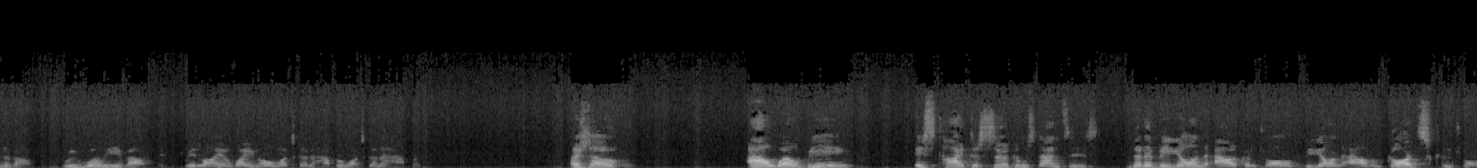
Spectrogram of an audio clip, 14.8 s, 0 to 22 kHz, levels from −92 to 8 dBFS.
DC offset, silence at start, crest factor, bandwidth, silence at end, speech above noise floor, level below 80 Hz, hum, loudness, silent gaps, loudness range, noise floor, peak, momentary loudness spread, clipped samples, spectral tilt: under 0.1%; 0 s; 20 dB; 15 kHz; 0 s; 31 dB; -70 dBFS; none; -32 LUFS; none; 11 LU; -63 dBFS; -12 dBFS; 18 LU; under 0.1%; -4.5 dB/octave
